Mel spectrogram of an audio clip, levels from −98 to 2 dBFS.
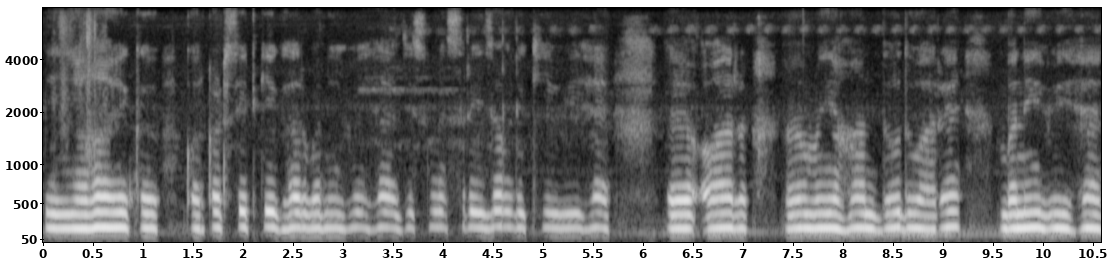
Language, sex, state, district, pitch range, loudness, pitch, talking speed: Hindi, female, Bihar, Vaishali, 180-190 Hz, -17 LUFS, 185 Hz, 130 wpm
